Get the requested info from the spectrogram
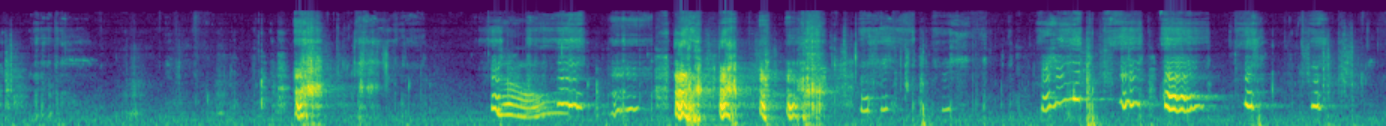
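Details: Cocker spaniel dog indoors in a small room, making 'talking' vocalizations: wavering, whiny yowls rising and falling in pitch, in bursts around four to six seconds and again near nine to ten seconds, with soft clicks and faint human voice between.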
